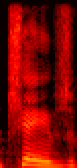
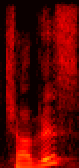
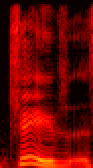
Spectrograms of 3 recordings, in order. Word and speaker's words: Chaves: remember this interview very well uh Michael Michael Chaves who that's how he pronounces his name apparently to me when I read that name it's Chavez but Michael Chaves said that he had never heard the story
